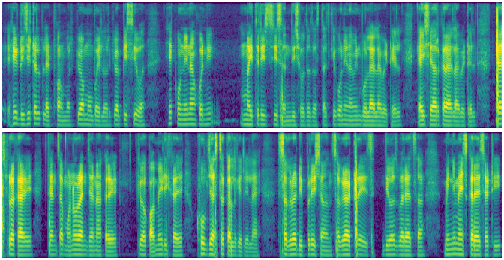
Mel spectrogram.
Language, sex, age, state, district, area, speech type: Marathi, male, 45-60, Maharashtra, Amravati, urban, spontaneous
